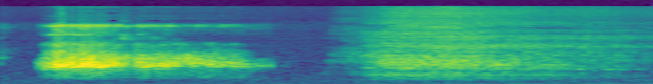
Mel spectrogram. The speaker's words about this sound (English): And blow on it like this.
